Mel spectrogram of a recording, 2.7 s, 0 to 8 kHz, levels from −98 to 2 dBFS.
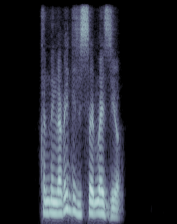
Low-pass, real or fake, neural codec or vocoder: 7.2 kHz; fake; codec, 16 kHz, 0.5 kbps, FreqCodec, larger model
